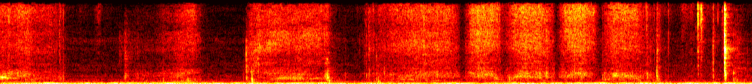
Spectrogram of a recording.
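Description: A tool burnishes paper inside a handmade album, making soft repeated rubbing and scraping strokes at close range, quiet and irregular.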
